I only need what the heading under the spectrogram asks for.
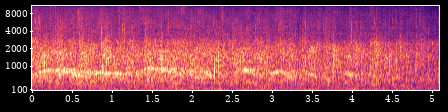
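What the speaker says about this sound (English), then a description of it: "Let's give them a round of applause." Sustained audience applause fills a school debate hall after a results announcement, steady and loud throughout without pause, with no one speaking over it.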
